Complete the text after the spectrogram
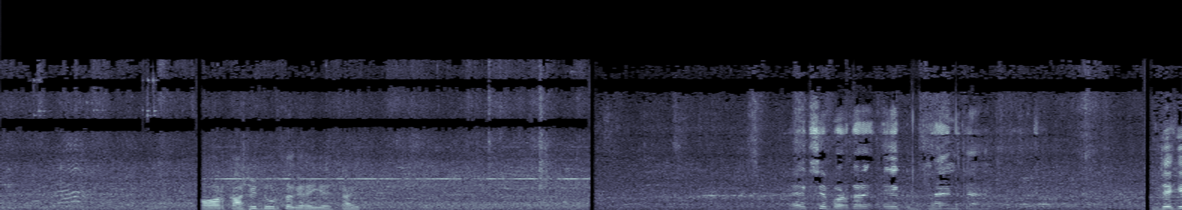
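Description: A crowd chatters and murmurs in a large echoing hall.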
